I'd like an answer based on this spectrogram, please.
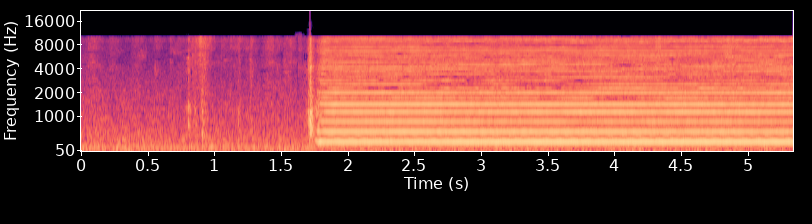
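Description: Semi truck's horn sounded in one long, steady blast, starting about a second and a half in, over the cab's road noise.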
